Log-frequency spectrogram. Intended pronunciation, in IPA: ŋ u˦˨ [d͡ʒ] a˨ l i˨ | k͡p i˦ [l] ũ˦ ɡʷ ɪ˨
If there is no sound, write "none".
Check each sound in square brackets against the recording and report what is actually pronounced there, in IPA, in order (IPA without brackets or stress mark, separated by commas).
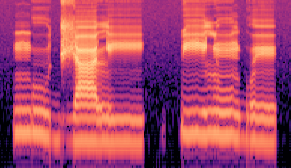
d͡ʒ, l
